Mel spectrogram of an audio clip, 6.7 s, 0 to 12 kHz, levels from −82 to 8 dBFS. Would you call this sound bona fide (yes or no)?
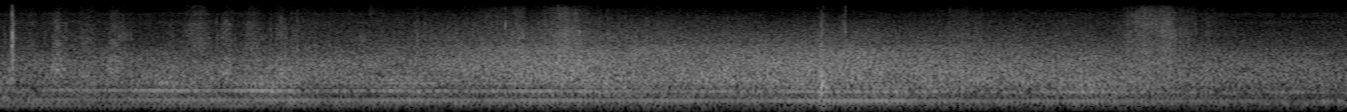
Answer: yes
